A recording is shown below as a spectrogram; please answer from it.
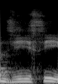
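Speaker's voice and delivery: G C with voiced j and ee vowels; wrong reading ji xi. Shown as a demonstration. Teacher showing the misreading, ee vowels. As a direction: clear ji-si for G C. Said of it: "bukan dibaca G C".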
